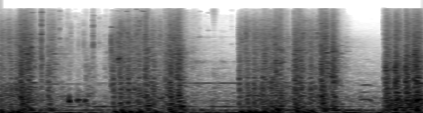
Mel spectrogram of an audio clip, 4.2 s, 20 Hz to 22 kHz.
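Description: Gunfire in Borderlands 2, loud sustained automatic fire with dense overlapping shots and brief pauses, continuous and close throughout.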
